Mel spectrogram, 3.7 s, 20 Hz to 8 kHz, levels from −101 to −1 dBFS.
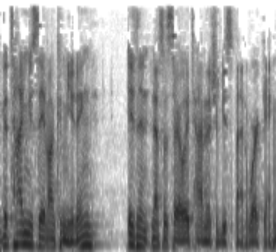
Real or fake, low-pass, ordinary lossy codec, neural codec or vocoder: real; 7.2 kHz; MP3, 32 kbps; none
